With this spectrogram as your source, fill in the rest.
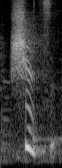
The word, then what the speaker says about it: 柿子: to the persimmons, because the pronunciation of persimmons in Chinese is 柿子. You can see how the two words 是 and 是 have very different meanings, but they sound exactly the same, so that's where it correlates.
